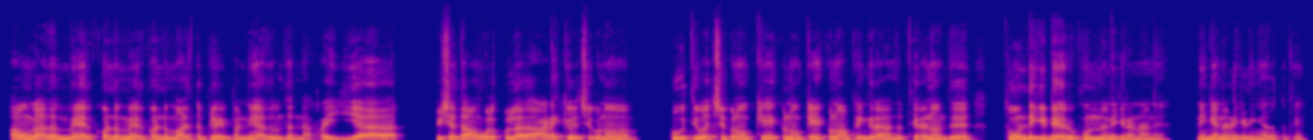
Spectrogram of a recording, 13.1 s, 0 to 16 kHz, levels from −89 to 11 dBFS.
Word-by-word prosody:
அவுங்க 135 0 +2
அத, 120 -1 +2 0.2
மேற்கொண்டு, 180 +2 0
மேற்கொண்டு 160 -1 -1
மல்டிப்ளை 145 +4 0
பண்ணி, 105 +1 -1
அது 110 - -3
வந்து 150 +6 -3
நெறய, 155 +7 -1 0.8
விஷயத்தை 170 +6 +1
அவங்களுக்குள்ள 125 +6 +1 0.3
அடக்கி 140 +5 -1
வச்சுக்கணும். 105 -3 -1 0.5
புகுத்தி 180 +4 +3
வச்சுக்கணும், 120 -3 -2
கேட்கணும் 145 -9 0
கேட்கணும் 150 -6 0
அப்படிங்கிற 125 +2 -1
அந்த 100 -1 -2
திறன 130 +4 0
வந்து, 100 +2 +1 0.5
தூண்டிக்கிட்டே 165 -4 +4
இருக்கும்னு 105 0 +2
நெனைக்கிறேன் 90 -1 -2
நானு. 90 0 -7 0.4
நீங்க 110 0 +2
என்ன 110 - +2
நெனக்கிறீங்க, 95 -1 -3
அதப் 90 - -8
பத்தி? 95 - -12
130 Hz, 135 wpm, -22 LUFS, 105-155 Hz, 0.8 s, தூண்டிக்கிட்டே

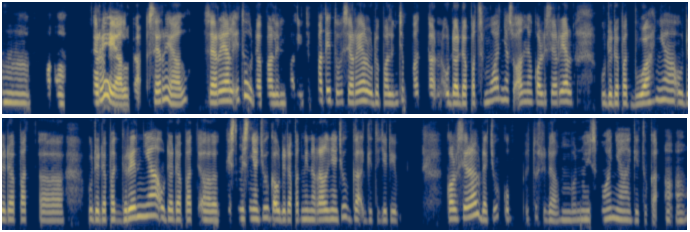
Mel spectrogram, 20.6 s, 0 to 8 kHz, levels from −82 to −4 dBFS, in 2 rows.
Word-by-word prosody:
Mmm, 210 -2 -4 0.3
Heeh. 200 -1 -3 0.4
Sereal 185 -4 +9
Kak, - - -1
sereal. 230 -6 +3 0.4
Sereal 245 +3 +7
itu 260 +7 -3
udah 205 -9 -1
paling 200 0 0
paling 195 0 -11
cepat 260 -1 -1
itu. 225 - -8
Sereal 230 +3 +3
udah 210 0 -4
paling 205 0 -3
cepat, 215 -3 -3
karena 205 -1 -1
udah 210 -1 +4
dapat 200 0 0
semuanya 270 +5 -3
soalnya 230 -1 -1
kalau 220 -1 +1
di 210 - -6
sereal, 230 +2 +2 0.5
udah 205 0 -1
dapat 205 0 -2
buahnya, 245 +7 0
udah 205 -2 -3
dapat, 195 0 -4 0.2
eee, 175 0 -5 0.4
udah 200 -2 0
dapat 195 +1 -1
grain-nya, 260 +6 +4
udah 215 -3 -1
dapat, 195 0 -2
eee, 185 -1 -2
kismisnya 210 0 +3
juga, 225 -4 0
udah 195 0 -2
dapat 190 - -5
mineralnya 200 0 0
juga 230 +1 -4
gitu, 185 - -13
jadi, 185 0 -7 0.8
kalau 210 0 +1
sereal 250 +7 +2
udah 190 - -2
cukup, 210 -4 -12 0.2
itu - - -16
sudah 180 -4 -8
memenuhi 190 +1 -11
semuanya 205 -2 -5
gitu 175 -2 -12
Kak. - - -6
Heeh. 170 +1 -10
205 Hz, 160 wpm, -23 LUFS, 195-230 Hz, 0.8 s, Sereal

